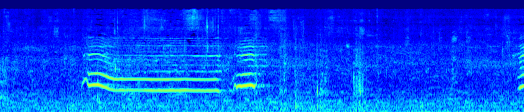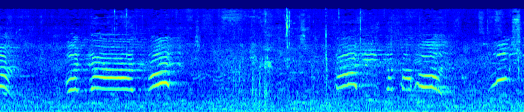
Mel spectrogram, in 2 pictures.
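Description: A girl's voice shouting drill commands: a long drawn-out held call about a second in, ending in a short sharp word, then more short rising commands in quick groups later on.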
